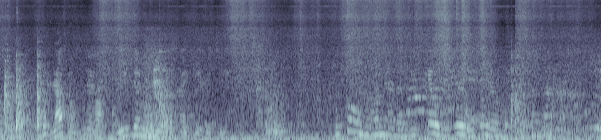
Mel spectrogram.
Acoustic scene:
restaurant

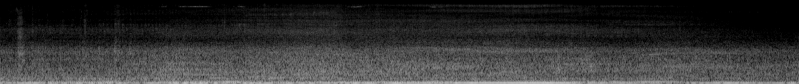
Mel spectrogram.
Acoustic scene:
street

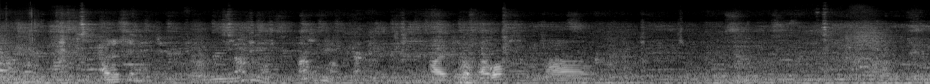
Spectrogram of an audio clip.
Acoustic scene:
restaurant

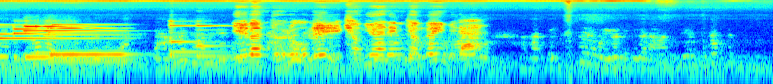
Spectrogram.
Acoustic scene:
car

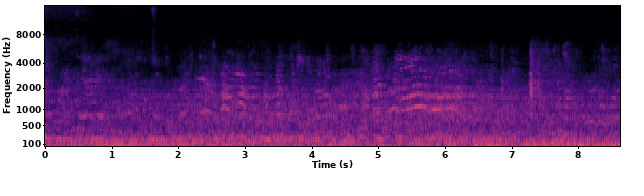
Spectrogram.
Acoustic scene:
park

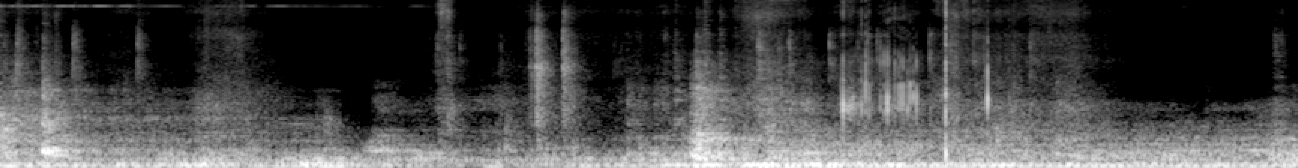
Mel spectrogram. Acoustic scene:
elevator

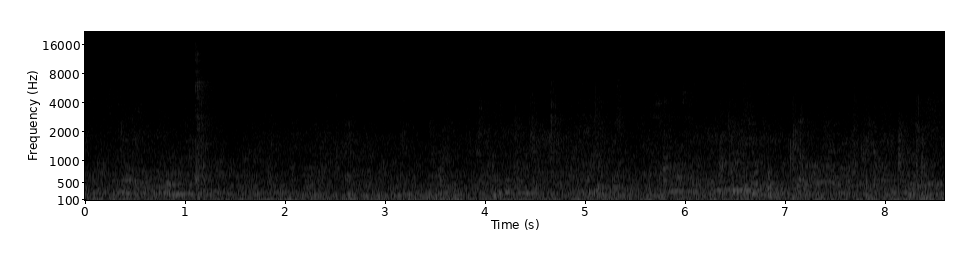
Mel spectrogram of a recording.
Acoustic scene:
crowded indoor space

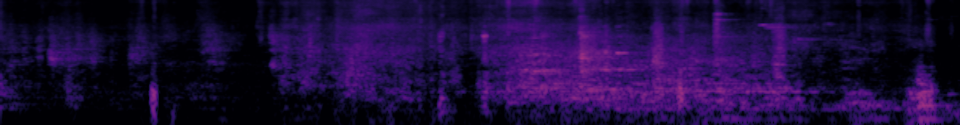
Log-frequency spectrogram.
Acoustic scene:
elevator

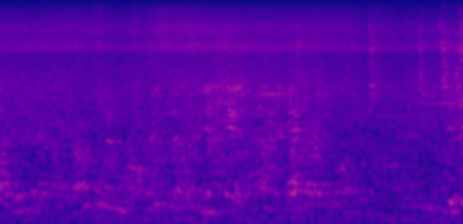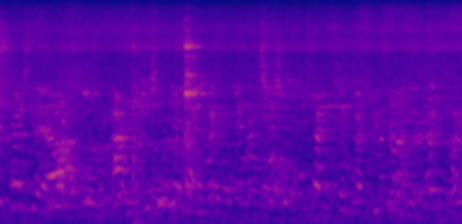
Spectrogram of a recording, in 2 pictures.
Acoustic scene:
restaurant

